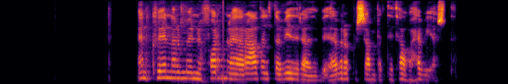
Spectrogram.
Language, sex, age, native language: Icelandic, female, 40-49, Icelandic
